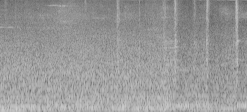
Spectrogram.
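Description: Busy city street traffic: a steady rush of cars and buses driving past.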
